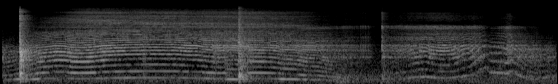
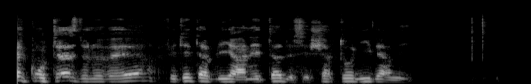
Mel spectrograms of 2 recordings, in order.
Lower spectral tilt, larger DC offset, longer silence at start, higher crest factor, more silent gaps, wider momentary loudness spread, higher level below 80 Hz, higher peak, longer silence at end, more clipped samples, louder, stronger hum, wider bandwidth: second, -1 dB/octave vs -5 dB/octave; neither; second, 0 s vs 0.15 s; first, 26 dB vs 20 dB; neither; second, 10 LU vs 16 LU; first, -64 dBFS vs -74 dBFS; about the same, -6 dBFS vs -8 dBFS; second, 0 s vs 1.25 s; neither; second, -31 LUFS vs -28 LUFS; neither; first, 16 kHz vs 10.5 kHz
